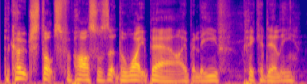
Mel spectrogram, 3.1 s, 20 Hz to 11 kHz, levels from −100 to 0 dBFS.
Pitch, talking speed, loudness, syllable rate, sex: 125 Hz, 235 wpm, -20 LUFS, 6.8 syllables/s, male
